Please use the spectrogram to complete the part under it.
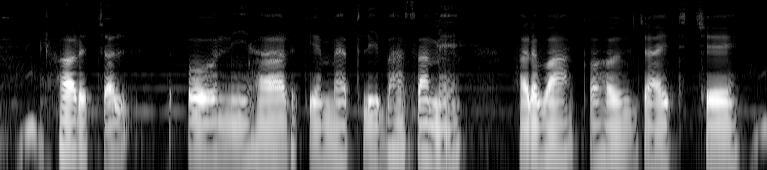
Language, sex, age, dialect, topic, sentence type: Maithili, male, 18-24, Southern/Standard, agriculture, statement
